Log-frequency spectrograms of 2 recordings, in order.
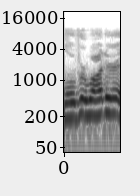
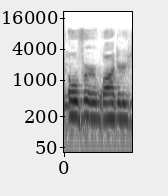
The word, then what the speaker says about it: Overwater: Overwater. It's S-H-E-L-L-E-Y, and then Overwater, just like it sounds.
